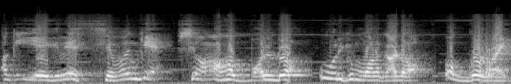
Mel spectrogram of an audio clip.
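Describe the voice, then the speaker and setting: A cartoon village servant speaks in an extremely high voice with a rustic Telugu dialect. He wheedles and heaps flattery on his master like a simpleton. Light music plays behind him. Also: unhurried, vocal fry. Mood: fawning admiration. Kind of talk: comic cartoon story dialogue.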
